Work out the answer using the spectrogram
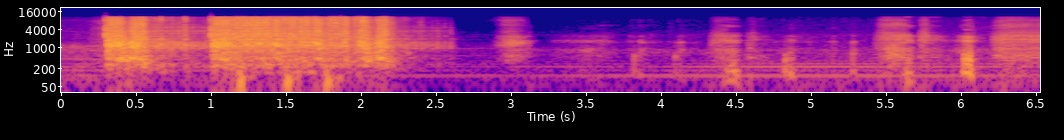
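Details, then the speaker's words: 1985 Honda ATC 250SX Astro, starter button pressed after partly restoring the wiring harness: two harsh, raspy grinding bursts, then faint clicks; the starter is not meshing cleanly, with a risk of stripping gear teeth. "a really really bad starting starter so I think this is more or less where I got this project and I really don't want to chew things up in there"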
